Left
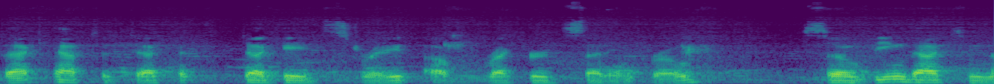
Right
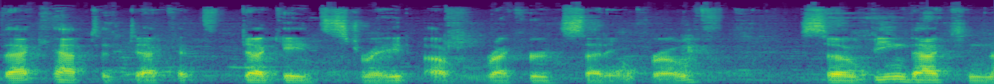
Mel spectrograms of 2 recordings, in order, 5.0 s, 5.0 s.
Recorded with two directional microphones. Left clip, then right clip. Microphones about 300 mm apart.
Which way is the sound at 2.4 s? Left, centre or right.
Centre.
